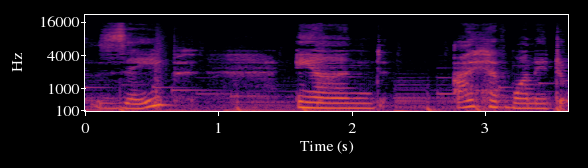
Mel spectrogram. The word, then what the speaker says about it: Zeep: and the vendor is zape that's spelled z-e-e-p but it's pronounced zape and I have wanted to order from zape for a while but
